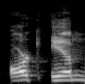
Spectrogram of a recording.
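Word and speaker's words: Ark M: And I'm saying Ark-M because that's how it's spelled. A-R-K-M. Ark-M. I know I say Arkham Asylum, but this is not Arkham Asylum. This is Ark-M.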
